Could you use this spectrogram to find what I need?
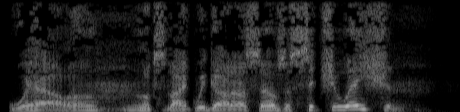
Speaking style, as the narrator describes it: The sheriff noisily sighed, then said

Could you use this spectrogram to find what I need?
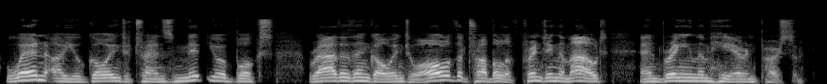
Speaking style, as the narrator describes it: she sighed

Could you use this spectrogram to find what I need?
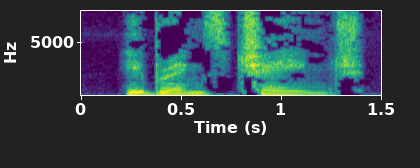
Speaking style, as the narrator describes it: Milane whispered harshly

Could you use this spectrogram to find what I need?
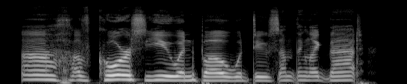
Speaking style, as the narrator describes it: Ash groaned

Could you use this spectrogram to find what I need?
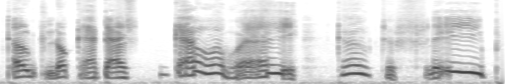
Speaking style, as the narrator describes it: he whimpered with his face to the ground

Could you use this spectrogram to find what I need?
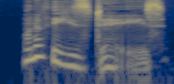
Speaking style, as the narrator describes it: Egwene muttered

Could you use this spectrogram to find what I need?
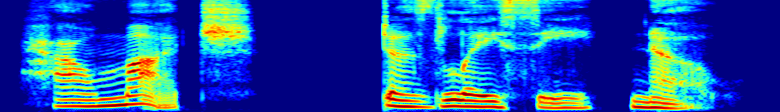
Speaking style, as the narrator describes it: He asked slowly

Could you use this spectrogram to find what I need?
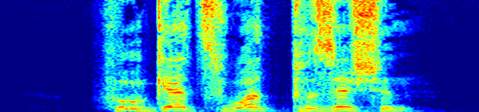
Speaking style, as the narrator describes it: Abraham grumbled

